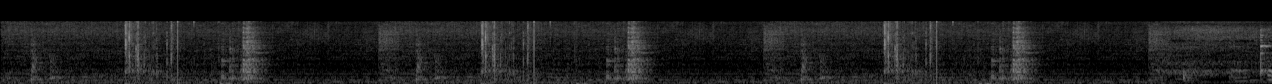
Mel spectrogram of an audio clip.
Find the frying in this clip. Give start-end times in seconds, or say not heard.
0.0-12.6.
